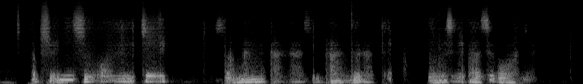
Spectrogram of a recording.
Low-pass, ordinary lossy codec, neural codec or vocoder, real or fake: none; none; codec, 44.1 kHz, 0.9 kbps, DAC; fake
